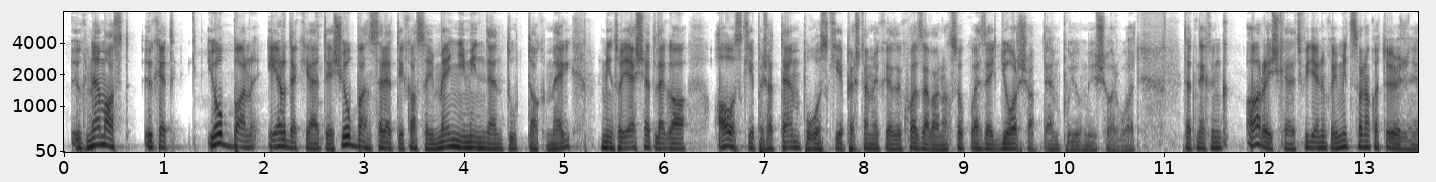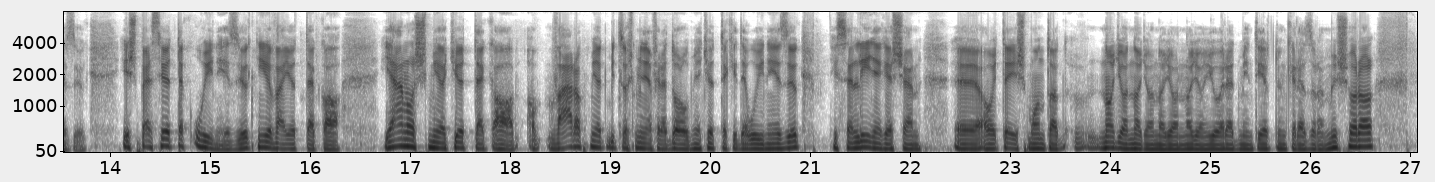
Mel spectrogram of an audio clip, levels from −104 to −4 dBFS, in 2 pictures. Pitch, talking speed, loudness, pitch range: 110 Hz, 185 wpm, -25 LUFS, 95-125 Hz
